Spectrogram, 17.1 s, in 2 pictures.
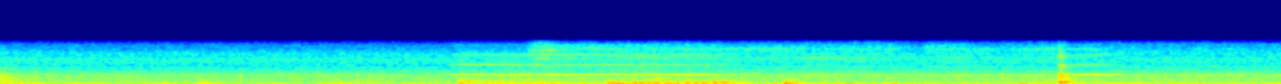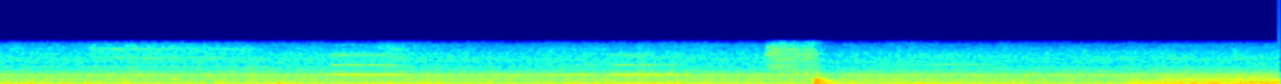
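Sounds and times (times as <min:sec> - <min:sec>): train rolling rumble: 0:00.0 - 0:17.0
faint wheel squeals: 0:03.1 - 0:07.5.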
